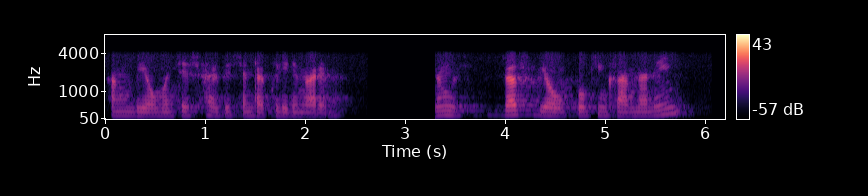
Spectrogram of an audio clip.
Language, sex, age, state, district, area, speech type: Bodo, male, 18-30, Assam, Chirang, rural, conversation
